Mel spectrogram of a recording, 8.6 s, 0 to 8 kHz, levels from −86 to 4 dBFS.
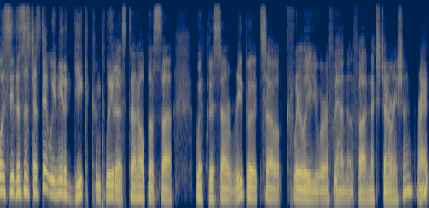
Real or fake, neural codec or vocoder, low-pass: fake; codec, 32 kHz, 1.9 kbps, SNAC; 7.2 kHz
